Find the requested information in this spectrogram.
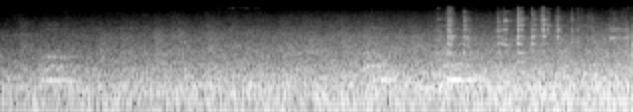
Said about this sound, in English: Subway. It'll go away in a minute.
